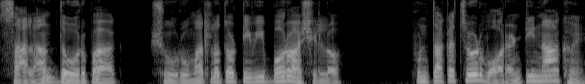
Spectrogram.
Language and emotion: Goan Konkani, sad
